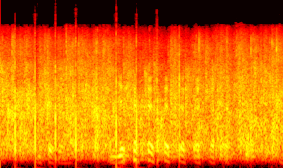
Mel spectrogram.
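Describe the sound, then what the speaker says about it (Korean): Clapping from a small gathering of believers at a donation ceremony. It runs steadily for a few seconds with scattered laughter and voices mixed in. "박수 쳐주세요"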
